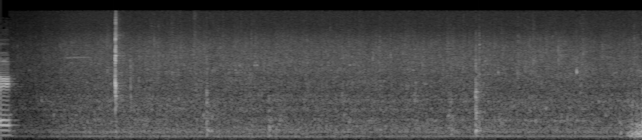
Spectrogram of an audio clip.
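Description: Water sloshing and trickling in a small tub as gloved hands work bone cutters on a zoanthid rock under the water. Two sharp clicks stand out, one about a second and a half in and one near the end.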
